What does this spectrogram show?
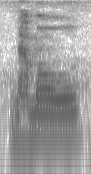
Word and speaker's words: namo: these words sound like ohm is om namo is na mo and the one that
